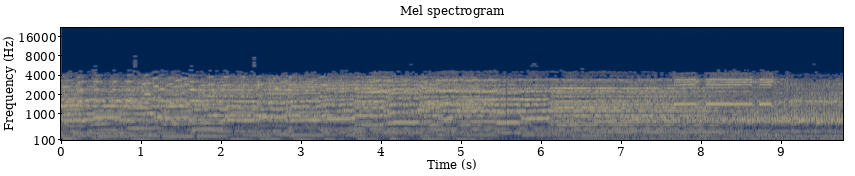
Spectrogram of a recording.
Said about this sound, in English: Rochester, get the car out. We're going downtown.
